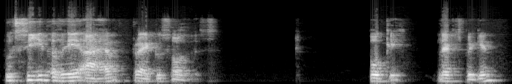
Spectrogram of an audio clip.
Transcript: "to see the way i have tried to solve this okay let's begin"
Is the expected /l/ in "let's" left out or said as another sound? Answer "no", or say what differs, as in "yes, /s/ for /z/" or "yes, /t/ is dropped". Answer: yes, /n/ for /l/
